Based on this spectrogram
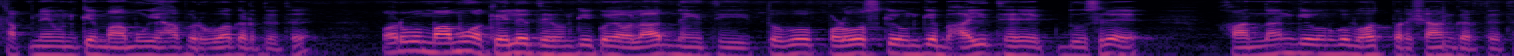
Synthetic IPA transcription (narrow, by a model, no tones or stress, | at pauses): ɐpneʊnkemaːmũjɐɦãp̬ɐɾɦʊakɐɾt̪et̪ʰe | ɔːɾʋomaːmũɐkeːlet̪ʰeʊnk̬ikoːiɔːlaːd̪nɐɦĩt̪ʰit̪oʋopɐɽoːskeʊnk̬ebʱaːit̪ʰeːkd̪uːsɾe | xãːnd̪aːnk̬eʊnkobɐɦʊt̪̚pɐɾeːʃaːnkɐɾt̪et̪ʰe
